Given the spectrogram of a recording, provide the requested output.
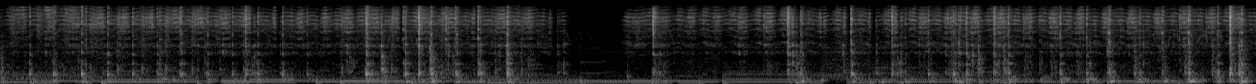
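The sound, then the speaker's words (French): A whisk scrapes and clatters steadily against a saucepan, stirring melting caramel into a thick mixture with a soft sizzle underneath, continuous, pausing briefly midway before resuming. No one speaks. “Voilà, on voit que le, l'amas de caramel au bout du fouet commence à réduire un peu, forcément, hein.”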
